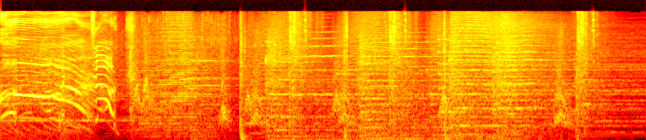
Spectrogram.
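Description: Cartoon action sound effects over background music: arcing, falling effect tones in the first second, then a sharp crash about two and a half seconds in.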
